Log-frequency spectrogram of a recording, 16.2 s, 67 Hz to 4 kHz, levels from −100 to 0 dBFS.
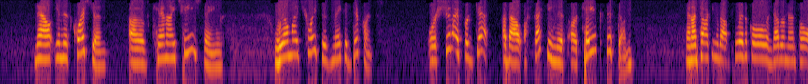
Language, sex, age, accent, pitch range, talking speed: English, female, 50-69, American, 215-300 Hz, 115 wpm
